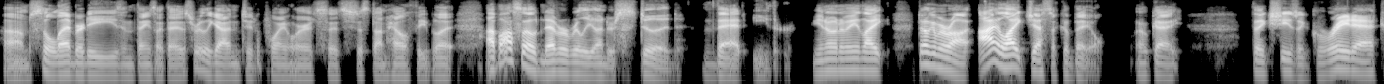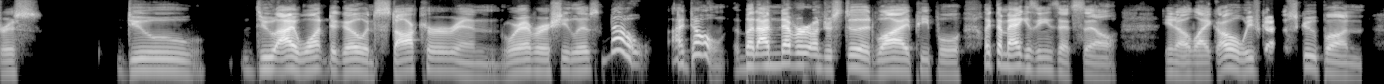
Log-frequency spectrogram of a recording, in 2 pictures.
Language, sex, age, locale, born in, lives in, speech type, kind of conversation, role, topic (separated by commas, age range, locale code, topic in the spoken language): English, male, 30-34, en-US, United States, United States, conversation, podcast, host, How has social media transformed the way we discover and interact with entertainment?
